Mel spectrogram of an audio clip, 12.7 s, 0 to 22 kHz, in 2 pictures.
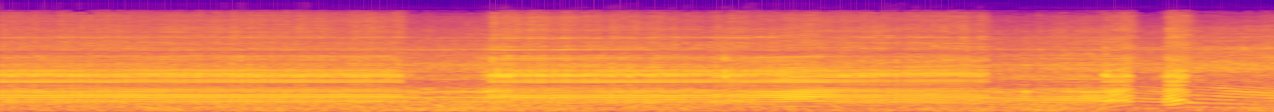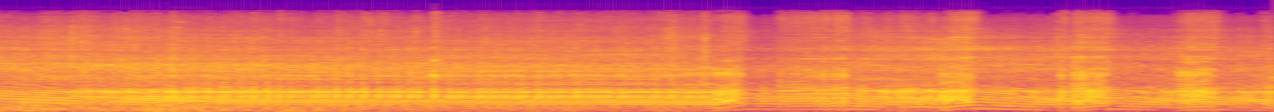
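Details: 80cc tuned two-stroke Rieju RR moped with brand-new cylinder, unconfigured carburettor with biggest jet, 4% oil mix for break-in, first test ride: raspy, blubbery burble under load; owner feels it is running rich.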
